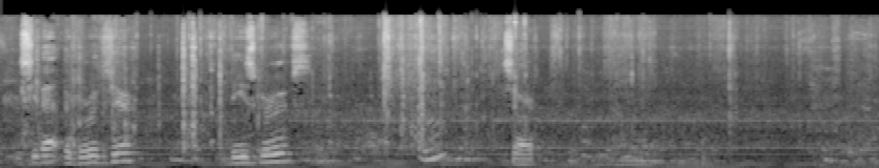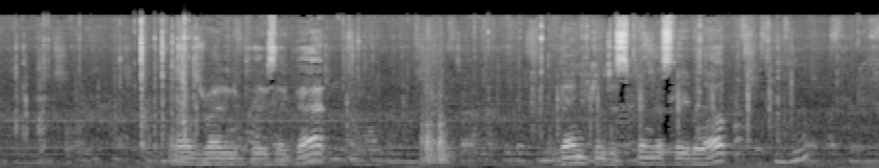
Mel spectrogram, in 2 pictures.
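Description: A paper roll rustles and slides.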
